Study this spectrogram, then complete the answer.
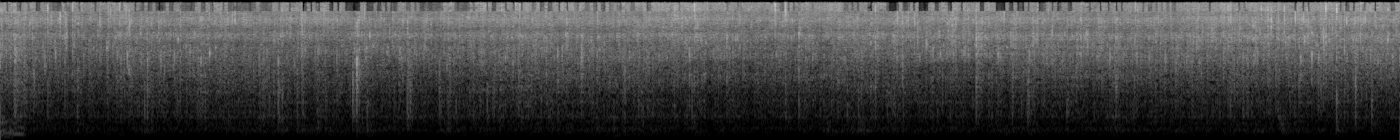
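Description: Salmon fillets frying in a pan for garlic butter lemon salmon: a constant bright, dense sizzle with scattered small pops and crackles, close and even throughout, with no one speaking.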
